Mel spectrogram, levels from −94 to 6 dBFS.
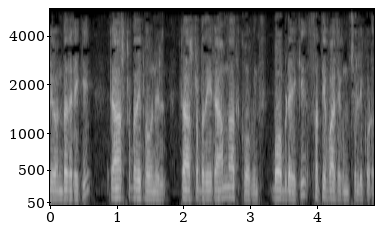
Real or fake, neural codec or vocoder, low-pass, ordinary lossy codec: real; none; 5.4 kHz; none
